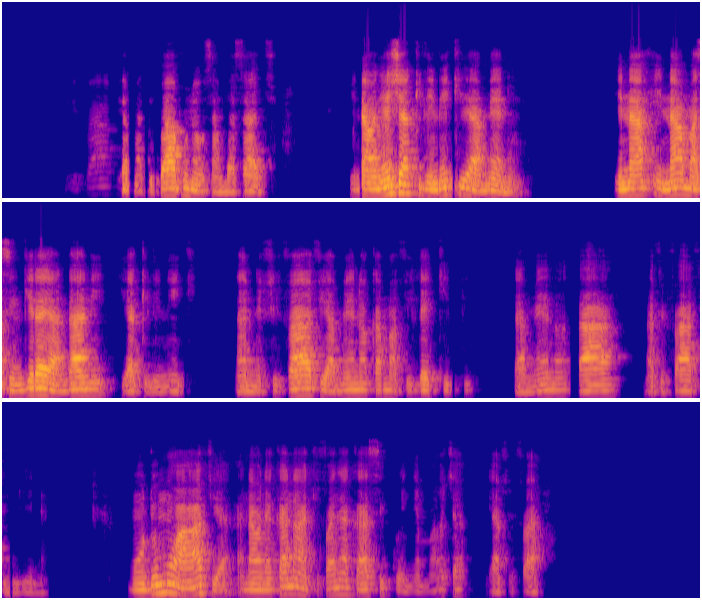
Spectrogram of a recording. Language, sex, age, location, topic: Swahili, male, 50+, Nairobi, health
